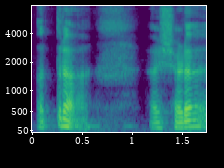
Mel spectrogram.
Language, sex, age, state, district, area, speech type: Sanskrit, male, 18-30, Karnataka, Uttara Kannada, rural, spontaneous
